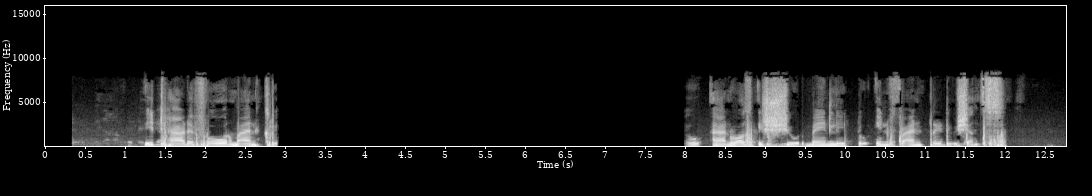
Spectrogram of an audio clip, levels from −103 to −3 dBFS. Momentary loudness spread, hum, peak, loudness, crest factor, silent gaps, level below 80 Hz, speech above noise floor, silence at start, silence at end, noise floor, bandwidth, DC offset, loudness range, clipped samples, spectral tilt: 7 LU; none; -2 dBFS; -16 LUFS; 18 dB; 2.92-7.99 s; -40 dBFS; 41 dB; 1.05 s; 0.75 s; -56 dBFS; 8.2 kHz; under 0.1%; 10 LU; under 0.1%; -5 dB/octave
